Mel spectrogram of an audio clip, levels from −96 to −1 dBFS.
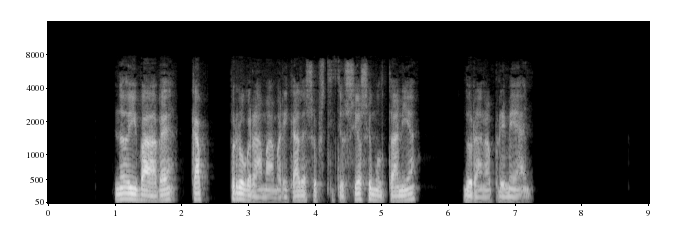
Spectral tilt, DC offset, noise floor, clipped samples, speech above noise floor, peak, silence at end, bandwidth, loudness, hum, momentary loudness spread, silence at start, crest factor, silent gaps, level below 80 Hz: -7.5 dB/octave; under 0.1%; under -90 dBFS; under 0.1%; over 71 dB; -2 dBFS; 1.8 s; 7.4 kHz; -21 LUFS; none; 13 LU; 1 s; 20 dB; 2.05-2.14 s, 2.53-2.73 s, 5.87-6.15 s; -48 dBFS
